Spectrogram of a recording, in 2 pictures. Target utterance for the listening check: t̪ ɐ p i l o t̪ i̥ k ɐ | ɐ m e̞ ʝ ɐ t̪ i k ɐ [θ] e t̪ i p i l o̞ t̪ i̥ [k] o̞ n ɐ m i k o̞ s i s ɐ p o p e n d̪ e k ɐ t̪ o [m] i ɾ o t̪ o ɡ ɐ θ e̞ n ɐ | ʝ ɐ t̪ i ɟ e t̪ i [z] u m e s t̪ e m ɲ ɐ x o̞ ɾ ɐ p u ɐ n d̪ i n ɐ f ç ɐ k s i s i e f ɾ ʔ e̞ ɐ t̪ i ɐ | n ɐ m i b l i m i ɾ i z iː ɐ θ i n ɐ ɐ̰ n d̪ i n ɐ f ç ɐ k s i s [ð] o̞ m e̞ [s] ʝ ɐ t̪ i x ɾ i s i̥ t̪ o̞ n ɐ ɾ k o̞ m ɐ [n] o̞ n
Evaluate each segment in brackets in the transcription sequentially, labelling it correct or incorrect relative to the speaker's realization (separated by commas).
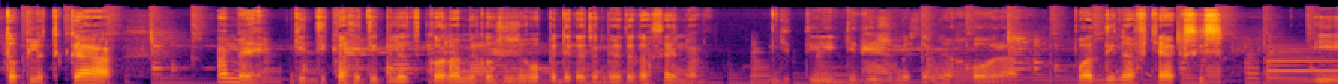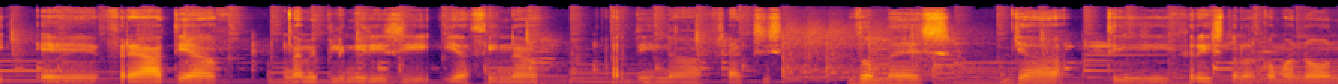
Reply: correct, correct, correct, correct, correct, correct, correct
